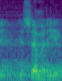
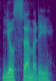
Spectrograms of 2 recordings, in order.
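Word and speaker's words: Yosemite: I'm going to take him to Yuseite again. Like last summer. Planning a family vacation? Remember that it's Yoseite, not Yoseite.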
